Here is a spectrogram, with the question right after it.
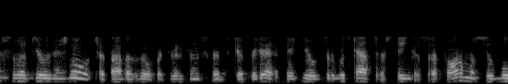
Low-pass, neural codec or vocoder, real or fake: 3.6 kHz; codec, 16 kHz, 2 kbps, FreqCodec, smaller model; fake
